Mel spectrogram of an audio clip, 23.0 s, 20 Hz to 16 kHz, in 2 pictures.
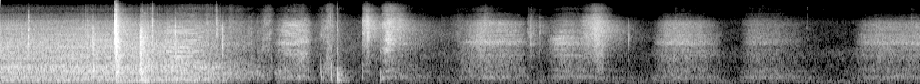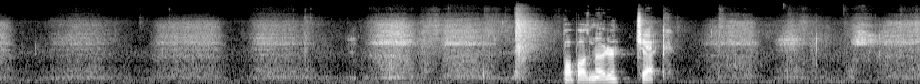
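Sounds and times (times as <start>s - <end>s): man breathing hard: 3.3s - 4.2s, 4.8s - 18.2s, 20.2s - 23.0s.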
